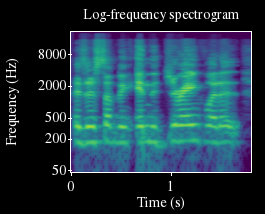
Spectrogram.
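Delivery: high, loud, alarmed voicing of the chat; a crowd of worried fans yelling at the screen; chat freaking out. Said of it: "Everybody's in the chat just freaking out".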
